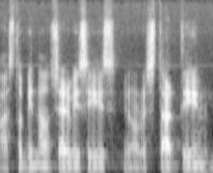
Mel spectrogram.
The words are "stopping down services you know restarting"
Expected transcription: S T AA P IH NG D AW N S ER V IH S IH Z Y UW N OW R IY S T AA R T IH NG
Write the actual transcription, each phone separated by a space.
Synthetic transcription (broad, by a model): S T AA P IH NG D AW N S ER B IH S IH S Y UW N OW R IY S T AA R T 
